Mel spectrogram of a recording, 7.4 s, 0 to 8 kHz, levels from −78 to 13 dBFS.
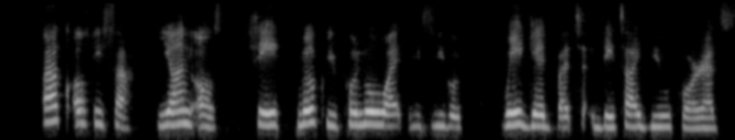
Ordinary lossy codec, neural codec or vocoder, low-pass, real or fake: none; codec, 16 kHz, 1.1 kbps, Voila-Tokenizer; none; fake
